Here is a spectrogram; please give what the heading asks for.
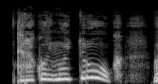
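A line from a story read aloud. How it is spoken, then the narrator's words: Exclaimed. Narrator (Russian): воскликнул мистер Пиквик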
